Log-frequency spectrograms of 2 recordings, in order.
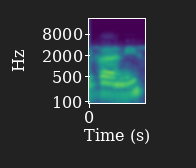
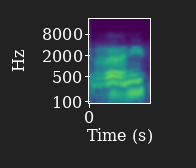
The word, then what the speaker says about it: Verney: Candy Verney, spelt with a C, Candy Verney, V-E-R-N-E-Y, and look up and contact me.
